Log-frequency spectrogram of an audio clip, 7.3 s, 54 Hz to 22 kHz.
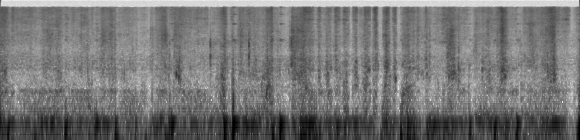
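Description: Fingertips of both hands tap and scratch the red-lit, perforated metal mesh grille of a bare microphone on a stand. The contact comes through as a close, muffled stream of deep, low thumps and rumbling scrapes centred around 105 Hz, with short, irregular louder knocks and almost no bright content.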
